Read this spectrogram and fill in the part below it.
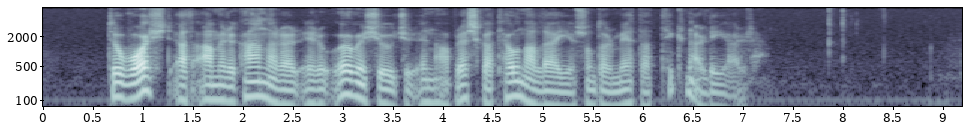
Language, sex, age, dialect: Faroese, male, 36-60, Norðurstreymoy/Eysturoy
